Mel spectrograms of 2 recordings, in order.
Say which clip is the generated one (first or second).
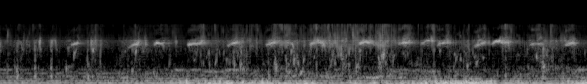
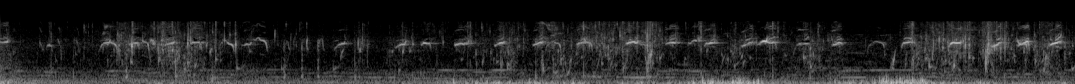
first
